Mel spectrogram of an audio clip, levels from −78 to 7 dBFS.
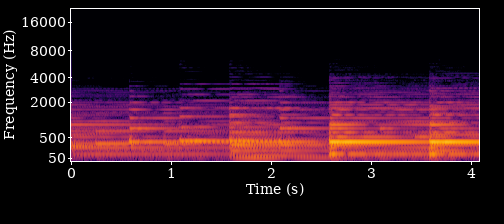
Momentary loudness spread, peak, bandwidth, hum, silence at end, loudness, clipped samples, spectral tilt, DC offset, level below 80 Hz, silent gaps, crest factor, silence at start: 12 LU; -2 dBFS; 4.2 kHz; none; 0 s; -16 LUFS; under 0.1%; -7.5 dB/octave; under 0.1%; -38 dBFS; none; 14 dB; 0 s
